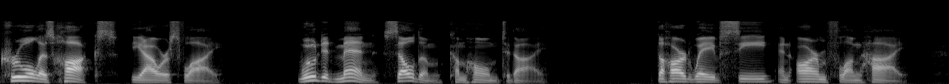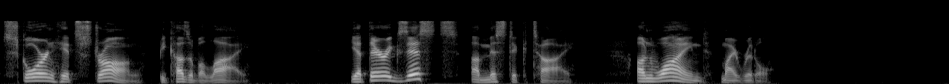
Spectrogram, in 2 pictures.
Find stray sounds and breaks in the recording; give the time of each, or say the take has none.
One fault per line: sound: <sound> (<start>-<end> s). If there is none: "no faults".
no faults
